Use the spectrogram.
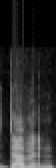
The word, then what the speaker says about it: Devon: call it you know we still call it divine Avenue which goes you know technically it's Devon that's how they pronounce in England and we all start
